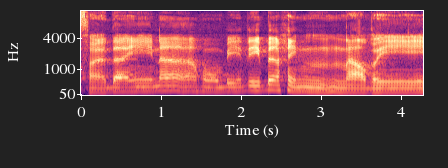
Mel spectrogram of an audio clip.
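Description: A man's voice melodically reciting an Arabic Quranic verse in long held notes with slow pitch glides, in the chanted style of Quran recitation rather than speech.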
